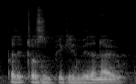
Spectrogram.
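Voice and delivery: usual speaking voice

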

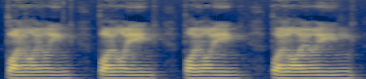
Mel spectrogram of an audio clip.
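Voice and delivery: loud, springy, repeated twang; twanging frog boing. A narrator's reading. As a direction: bounce each boing like a spring. Og twanging again.

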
